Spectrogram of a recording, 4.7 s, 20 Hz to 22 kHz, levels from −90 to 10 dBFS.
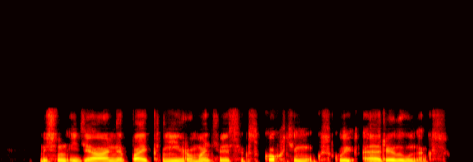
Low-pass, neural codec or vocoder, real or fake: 7.2 kHz; codec, 44.1 kHz, 7.8 kbps, DAC; fake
